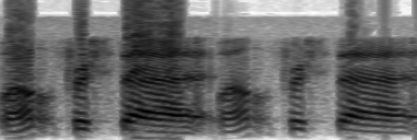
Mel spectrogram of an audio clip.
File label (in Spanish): Distorsion voz pre post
